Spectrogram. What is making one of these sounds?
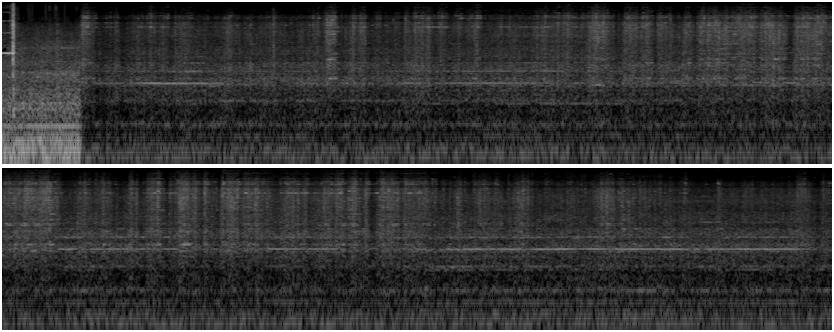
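A skid steer loader's diesel engine rumbles steadily up close.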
